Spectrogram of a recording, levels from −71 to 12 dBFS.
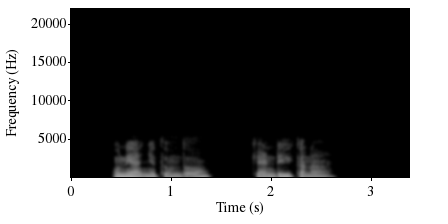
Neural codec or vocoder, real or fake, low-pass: none; real; 5.4 kHz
